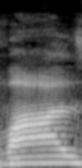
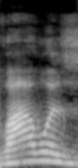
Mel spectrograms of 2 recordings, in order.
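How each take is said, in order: First: The word is said with one syllable. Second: The word is said with two syllables. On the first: The speaker calls it right. "ये वाल्स है" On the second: The speaker calls it wrong. "वावल्स नहीं है"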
